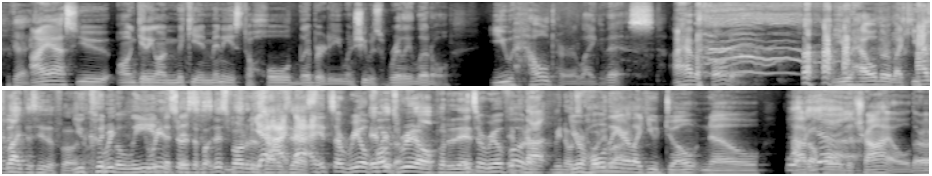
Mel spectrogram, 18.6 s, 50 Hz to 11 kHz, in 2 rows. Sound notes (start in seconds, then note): 6.8 Matt laughing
